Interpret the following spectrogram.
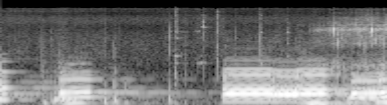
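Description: Background music: keyboard chords over low bass notes, with a louder held chord coming in about one and a half seconds in.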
